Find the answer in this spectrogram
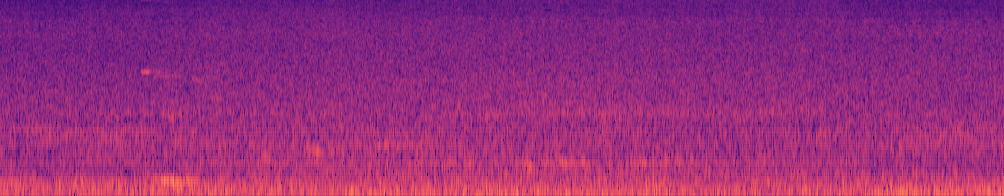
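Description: Muddy floodwater rushing through a street in heavy rain, a steady, unbroken rush of noise.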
